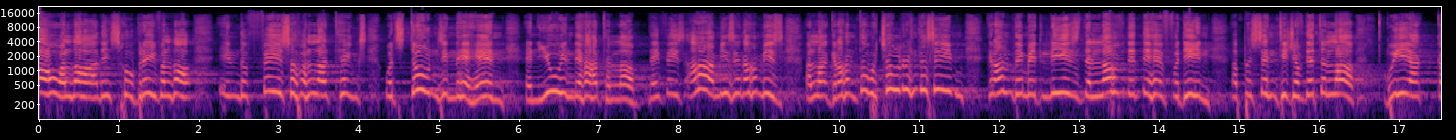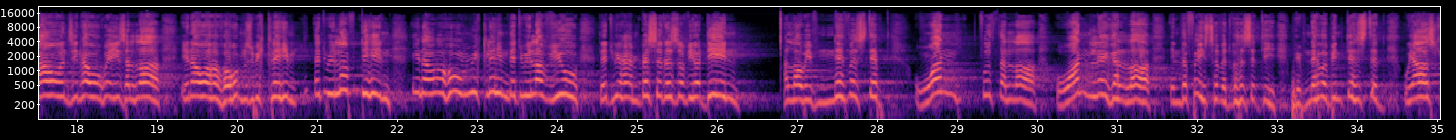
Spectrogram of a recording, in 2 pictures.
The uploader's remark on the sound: at the Houghton Masjid (West Street)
